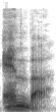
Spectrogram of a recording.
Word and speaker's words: EM8ER: Ember. And it's spelled with an 8 for the B.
